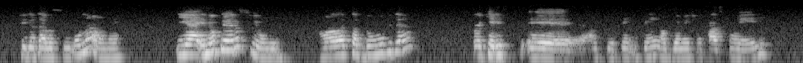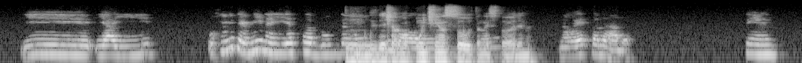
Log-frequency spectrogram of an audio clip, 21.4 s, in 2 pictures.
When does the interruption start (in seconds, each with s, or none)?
15.3 s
